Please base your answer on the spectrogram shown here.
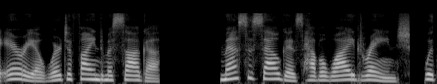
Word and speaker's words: Massasauga: where to find misaga massasaugas have a wide range with varying habitats the animal's name comes from a chippewa word translated as great river mouth with the pronunciation of massive saga distribution ranges from the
